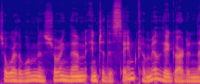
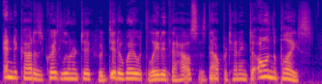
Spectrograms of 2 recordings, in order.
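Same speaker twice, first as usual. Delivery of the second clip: higher, louder conspiratorial rush; excited accusation; 7 semitones higher, 5 dB louder than usual. A narrator's reading. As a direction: blurt out the accusation. Fred accuses loudly.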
